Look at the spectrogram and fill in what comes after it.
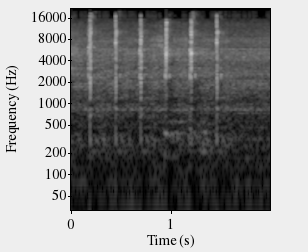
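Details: Electromagnetic shockwave therapy handpiece firing on a shoulder pain point: sharp evenly spaced clicks, about four a second, over steady room hum.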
